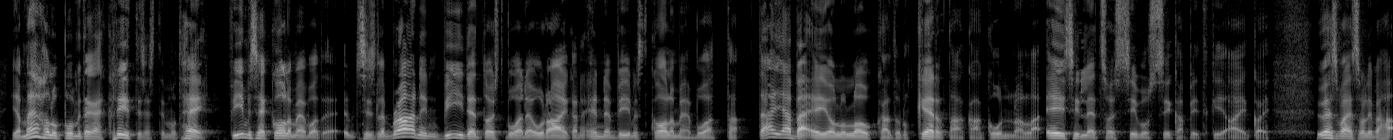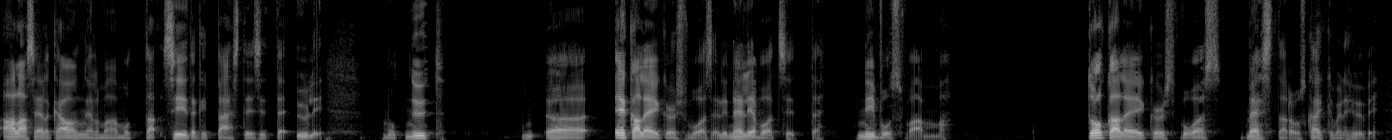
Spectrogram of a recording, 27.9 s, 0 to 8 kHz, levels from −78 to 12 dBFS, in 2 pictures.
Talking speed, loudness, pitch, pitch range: 140 wpm, -25 LUFS, 105 Hz, 90-140 Hz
